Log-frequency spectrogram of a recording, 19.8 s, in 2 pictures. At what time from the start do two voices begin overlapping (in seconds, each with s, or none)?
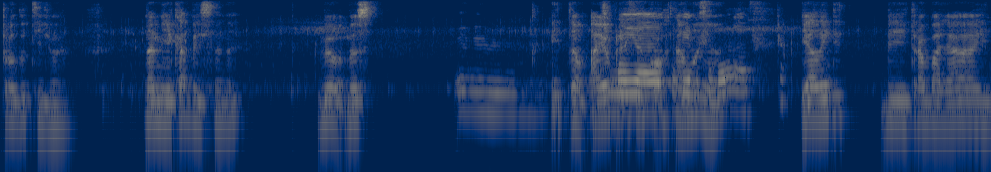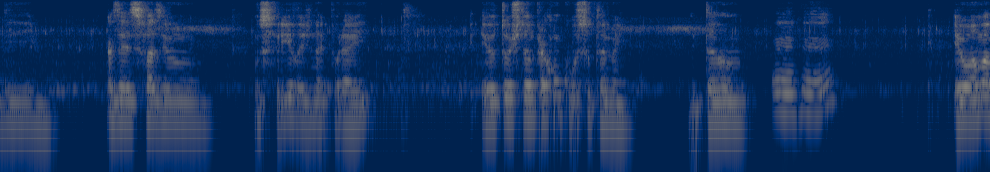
6.0 s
